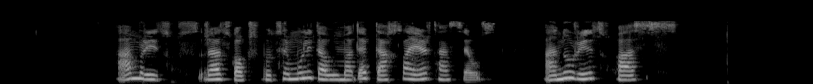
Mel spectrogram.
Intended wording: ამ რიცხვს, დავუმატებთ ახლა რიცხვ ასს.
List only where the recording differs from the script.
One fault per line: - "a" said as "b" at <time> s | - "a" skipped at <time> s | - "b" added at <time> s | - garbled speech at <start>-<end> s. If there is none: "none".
- "რაც გვაქვს მოცემული" added at 2.1 s
- "ერთ ასეულს ანუ" added at 4.2 s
